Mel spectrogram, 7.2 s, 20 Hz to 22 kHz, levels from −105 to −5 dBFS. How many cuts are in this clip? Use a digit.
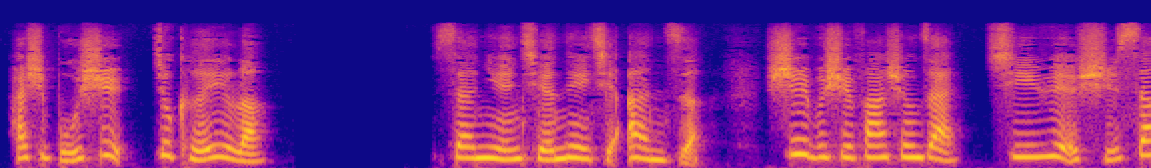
0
